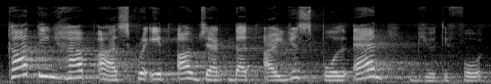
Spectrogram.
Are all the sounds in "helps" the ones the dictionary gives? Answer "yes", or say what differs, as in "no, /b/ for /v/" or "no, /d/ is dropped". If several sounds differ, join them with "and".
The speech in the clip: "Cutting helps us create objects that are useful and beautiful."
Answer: no, /s/ is dropped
